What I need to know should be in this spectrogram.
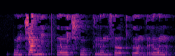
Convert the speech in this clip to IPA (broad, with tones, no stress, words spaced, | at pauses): pu˩˦nt͡ɕa˦˥ŋwi˨˩ʔpʰlɤː˧ t͡ɕʰu˦˥ʔ kru˧n sɤː˨˩kʰlo˨˩npro˥˩n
